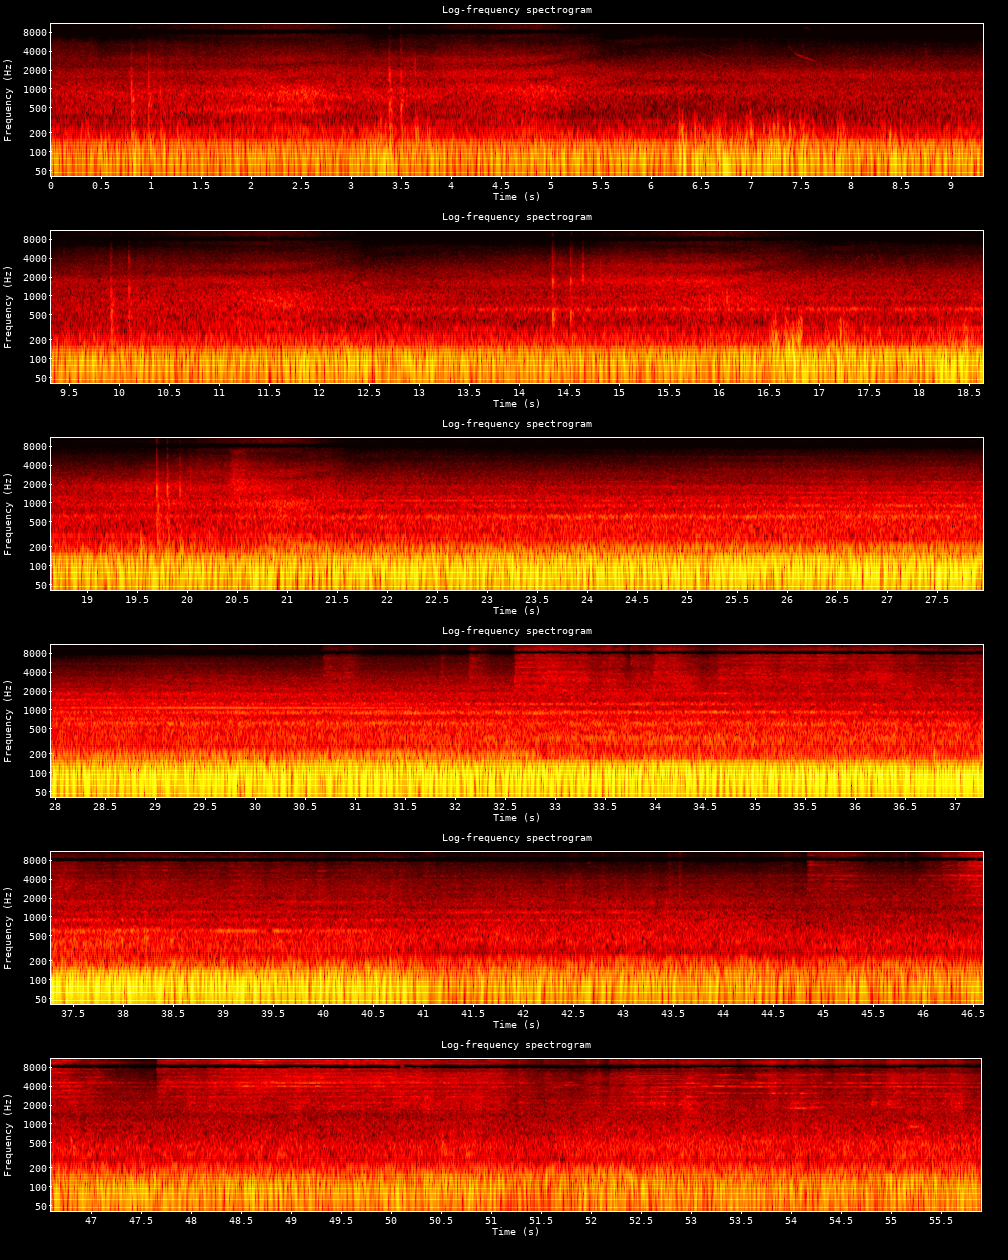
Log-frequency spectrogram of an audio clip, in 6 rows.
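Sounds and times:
freight train rumble: 0.0s - 55.9s
train wheels squealing: 29.0s - 41.1s, 44.6s - 55.9s
train cars clattering: 29.7s - 55.9s.

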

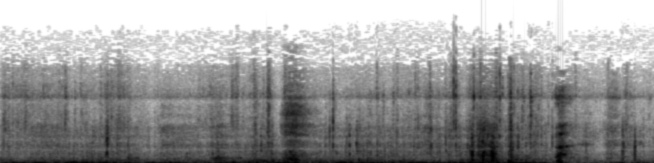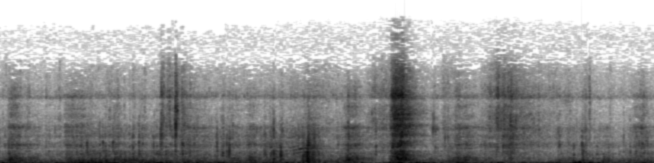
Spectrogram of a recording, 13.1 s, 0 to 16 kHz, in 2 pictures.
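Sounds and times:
bike rattling over bumps: 0.0s - 13.0s.

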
